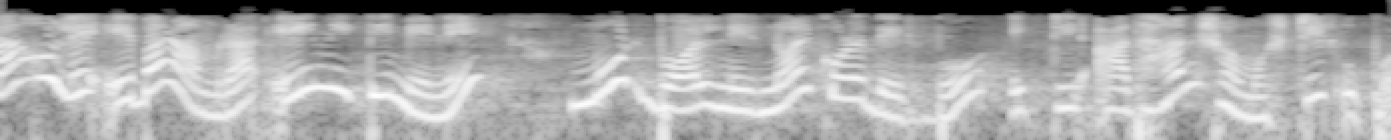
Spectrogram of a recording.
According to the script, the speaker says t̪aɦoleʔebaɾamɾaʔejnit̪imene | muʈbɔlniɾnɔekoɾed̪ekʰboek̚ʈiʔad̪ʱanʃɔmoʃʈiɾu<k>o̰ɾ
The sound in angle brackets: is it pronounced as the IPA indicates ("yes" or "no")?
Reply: no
